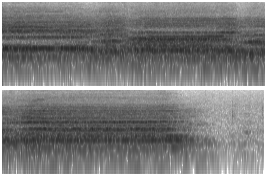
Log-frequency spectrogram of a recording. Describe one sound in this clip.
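A choir of elderly women and men sings loudly outdoors.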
